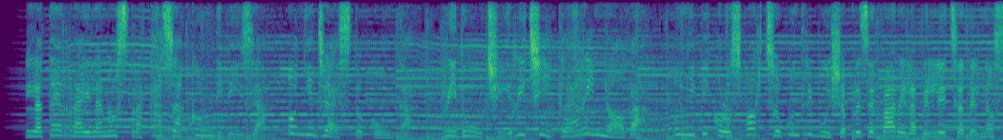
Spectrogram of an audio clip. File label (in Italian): Motivazionale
